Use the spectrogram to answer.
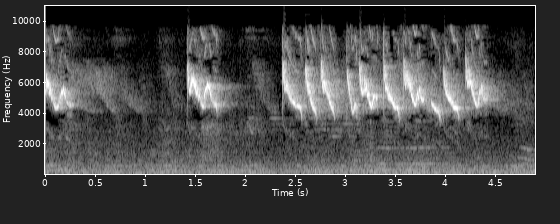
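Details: White-eye 'líu' singing from the ornamental-bird hobby, played for daily practice. A short high phrase, a pause, a second burst, then a longer rapid series of shrill slurred whistles.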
